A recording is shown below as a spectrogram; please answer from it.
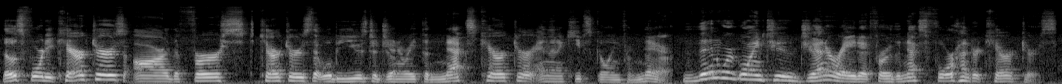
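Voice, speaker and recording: A man teaching a course, walking through code step by step in a screencast lecture with dry asides. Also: fairly high pitch. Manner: methodical step-by-step walkthrough. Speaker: course instructor.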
